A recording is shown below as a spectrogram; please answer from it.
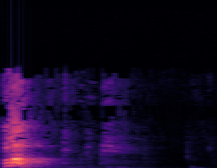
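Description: A loud shout from a man's voice, the last of a run of shouted words, falling away within about half a second; a faint short sound follows about a second in.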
